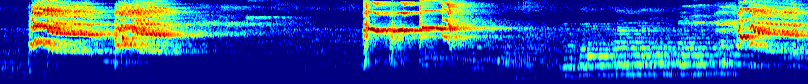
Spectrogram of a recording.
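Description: Alexandrine parakeet giving loud, harsh squawks: two in the first second and a half, a cluster about halfway, and another near the end, with quieter, lower calls between them.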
